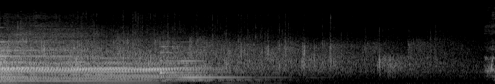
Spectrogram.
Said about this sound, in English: Anybody clapping, that is your blessing in the name of Jesus.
